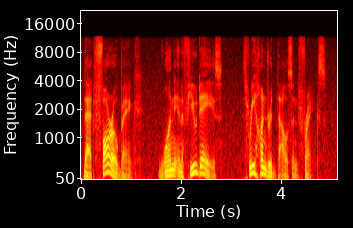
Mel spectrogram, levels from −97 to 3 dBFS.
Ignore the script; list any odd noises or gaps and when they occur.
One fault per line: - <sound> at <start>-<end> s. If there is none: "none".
- dropout at 1.6-1.7 s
